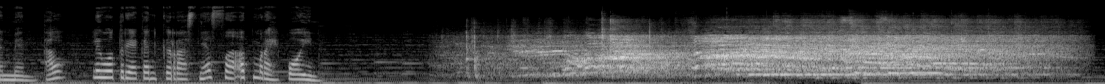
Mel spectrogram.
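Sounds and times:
crowd shouting and cheering: 4.4s - 11.0s
player yelling: 4.6s - 10.9s.

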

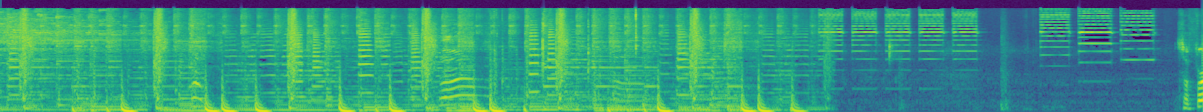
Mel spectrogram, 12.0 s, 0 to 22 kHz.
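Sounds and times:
music with heavy beat: 0.0s - 8.4s
electronic startup beeps: 10.4s - 11.6s.

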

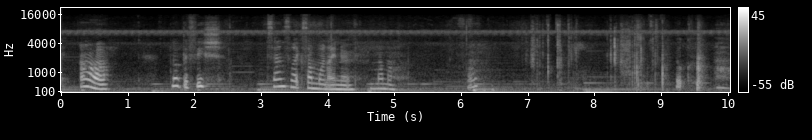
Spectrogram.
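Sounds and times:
paper page turning: 6.8s - 9.3s
paper crinkles and taps: 6.9s - 9.7s.

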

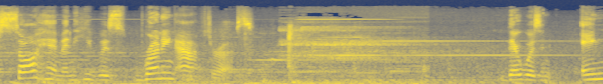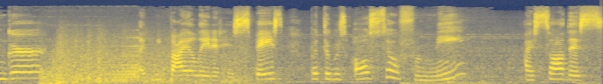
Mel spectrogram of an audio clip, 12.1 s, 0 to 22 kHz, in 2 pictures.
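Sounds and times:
low rumble: 0.0s - 9.2s
high ringing tones: 0.6s - 8.4s
sharp hit: 2.7s - 8.7s.

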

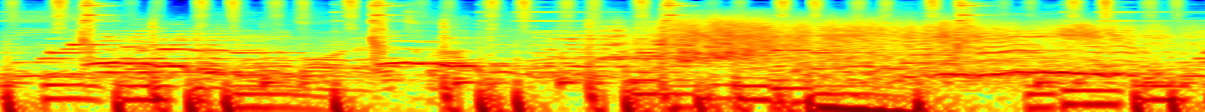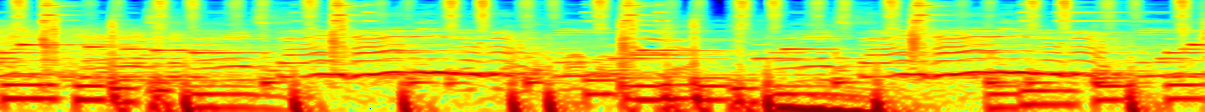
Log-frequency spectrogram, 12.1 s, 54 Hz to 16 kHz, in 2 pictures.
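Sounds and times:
music with drum beat and bass: 0.0s - 12.0s
rushing hissing noise: 2.8s - 7.8s.

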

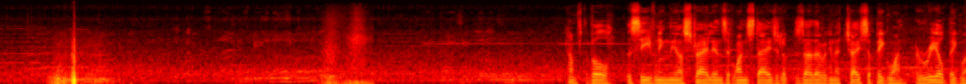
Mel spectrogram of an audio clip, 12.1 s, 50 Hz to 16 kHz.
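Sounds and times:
stadium crowd noise: 0.0s - 12.0s
low rumble: 4.0s - 4.7s.

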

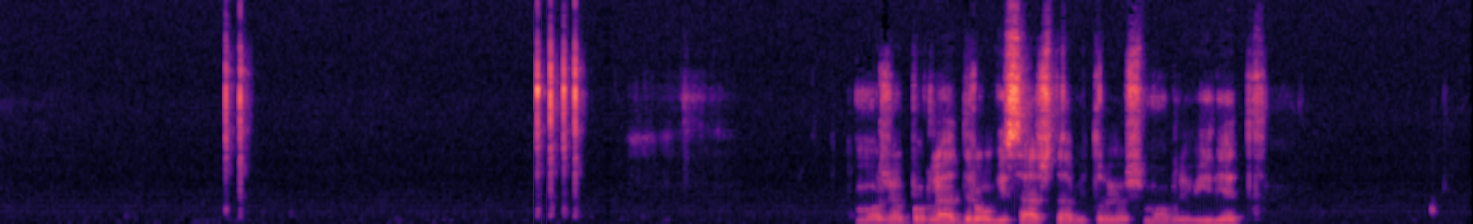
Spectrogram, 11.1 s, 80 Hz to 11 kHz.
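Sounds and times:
computer mouse clicks: 1.7s - 2.0s, 4.0s - 4.5s.

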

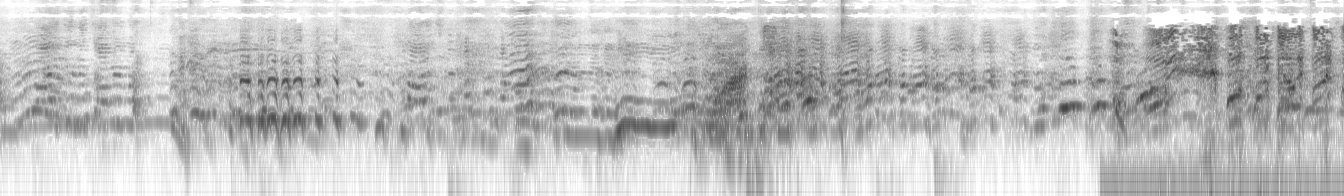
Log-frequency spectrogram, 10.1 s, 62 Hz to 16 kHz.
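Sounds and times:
group of people laughing: 1.2s - 10.0s.

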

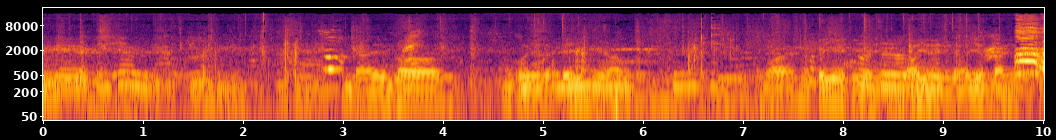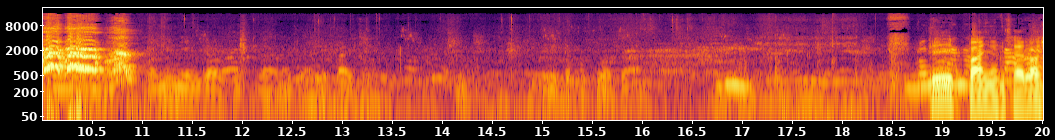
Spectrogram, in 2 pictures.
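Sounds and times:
quiet talking voices: 0.0s - 20.0s
rooster crowing: 9.7s - 11.1s, 15.7s - 17.2s.

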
